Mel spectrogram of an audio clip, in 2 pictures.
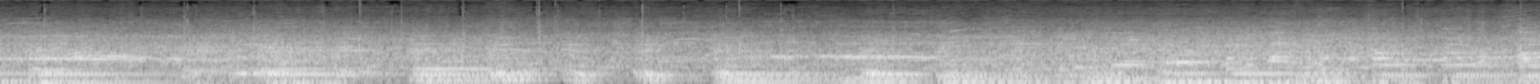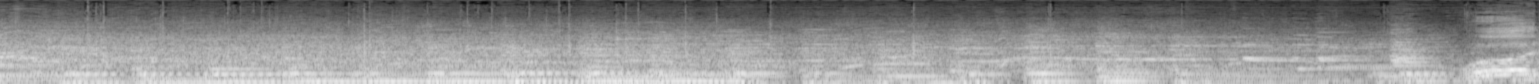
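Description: Keyboard music playing sustained church-style chords as an introduction to a gospel song.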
